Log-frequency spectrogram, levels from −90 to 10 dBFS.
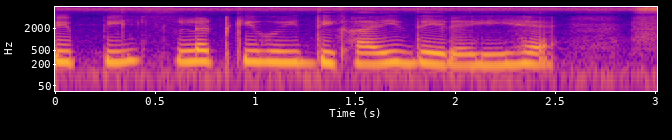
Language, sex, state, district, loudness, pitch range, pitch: Hindi, female, Punjab, Kapurthala, -16 LUFS, 195-240 Hz, 220 Hz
